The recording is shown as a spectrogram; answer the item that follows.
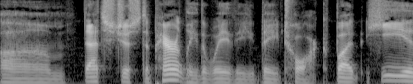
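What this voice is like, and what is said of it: Usual voice. Nothing is said of it.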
